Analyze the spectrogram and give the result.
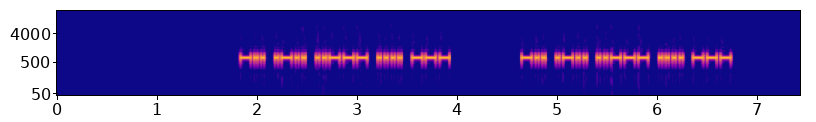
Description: Morse code, heard as a keyed tone, about 34 wpm, 700 Hz. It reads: DL2HO DL2HO
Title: DXCC-100 Call Signs - 5 Characters - Repeated 2x - 35wpm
